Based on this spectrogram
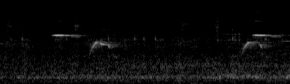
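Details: Spotted pardalote calling, recorded alongside footage of a bird at its nest hole: two brief high notes, a thin whistle followed by a short lower slurred note, repeated once about two seconds later, over faint background hiss.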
